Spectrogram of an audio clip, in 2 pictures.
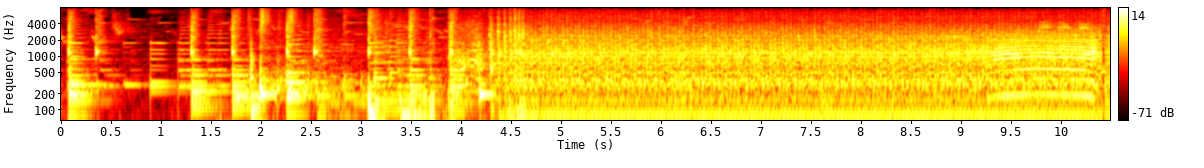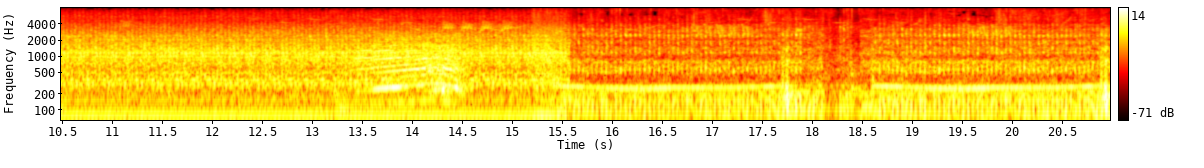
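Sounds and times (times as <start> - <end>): cow mooing: 9.0 - 10.5, 13.2 - 14.8.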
